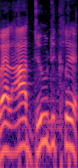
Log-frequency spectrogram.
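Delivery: loud, high-pitched Southern American accent. Asked for a british accent, accidentally doing a southern accent instead. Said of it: "that's the southern accent".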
